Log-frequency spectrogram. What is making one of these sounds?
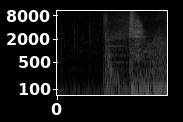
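A shimmering magical burst rings out.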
